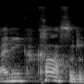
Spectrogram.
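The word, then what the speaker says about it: Alnwick Castle: リス風の発音だとアニックカーソルというふうになる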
